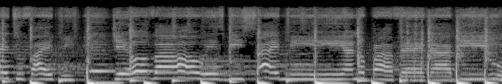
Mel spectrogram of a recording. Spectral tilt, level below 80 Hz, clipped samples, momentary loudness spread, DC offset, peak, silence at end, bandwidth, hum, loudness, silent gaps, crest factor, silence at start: -4 dB/octave; -18 dBFS; under 0.1%; 3 LU; under 0.1%; -2 dBFS; 0 s; 16.5 kHz; none; -17 LUFS; none; 14 dB; 0 s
